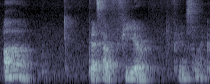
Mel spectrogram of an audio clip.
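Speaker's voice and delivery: very gentle, loving self-talk. Shown as a demonstration. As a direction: greet it softly and tenderly. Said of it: "very loving voice and say".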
